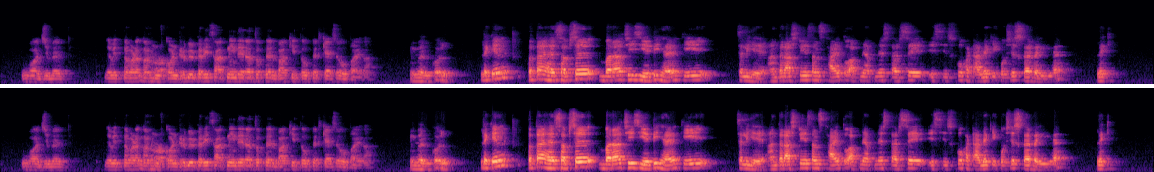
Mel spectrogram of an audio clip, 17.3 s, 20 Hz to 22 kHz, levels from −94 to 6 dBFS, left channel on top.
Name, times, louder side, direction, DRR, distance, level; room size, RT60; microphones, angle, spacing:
voice 1, 0.3-0.9 1.6-5.5, right 1 dB, ahead, 1 dB, 0.4 m, -30 dB
voice 2, 6.2-6.7 7.2-7.6 7.9-10.6 11.1-15.9 16.5-16.6, right 4 dB, 65° right, 8 dB, 0.5 m, -20 dB
5.2 x 2.2 x 2.6 m, 0.37 s
head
